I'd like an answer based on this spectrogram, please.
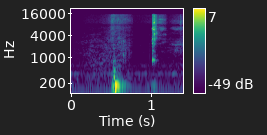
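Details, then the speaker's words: Sleeping pet dog snoring in the background of a podcast recording: a single low, rumbling snort and a brief soft click over steady room hum. "And Kai the Wonder Dog, if you can hear her back there snoring."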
